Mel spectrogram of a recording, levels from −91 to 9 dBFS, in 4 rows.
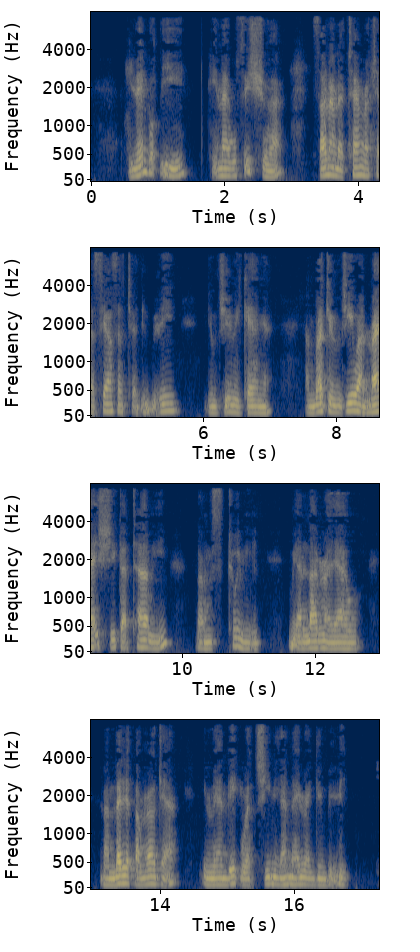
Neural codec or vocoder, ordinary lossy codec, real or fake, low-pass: codec, 24 kHz, 0.9 kbps, WavTokenizer, medium music audio release; MP3, 32 kbps; fake; 7.2 kHz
